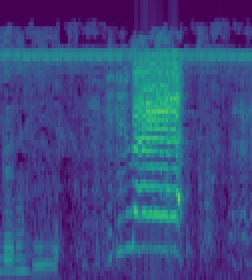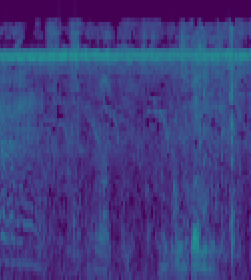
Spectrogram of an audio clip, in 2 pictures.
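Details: Goat bleating during a health check in Sambas: brief low vocal sounds, then a loud, shaky bleat of about half a second, followed by quiet murmuring and handling noises.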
